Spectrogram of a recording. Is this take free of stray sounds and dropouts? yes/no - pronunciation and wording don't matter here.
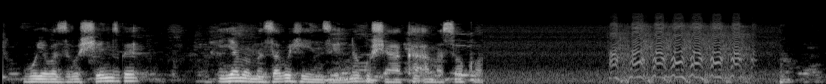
no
